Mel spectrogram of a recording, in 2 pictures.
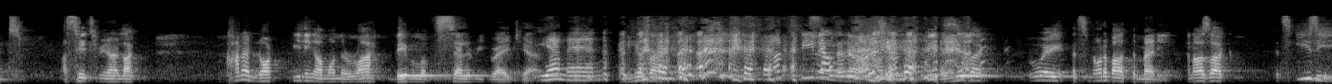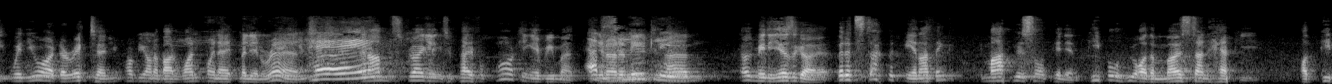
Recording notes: In front of a live event audience during the recent LeaderEx 2016 conference at Sandton Convention Centre.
